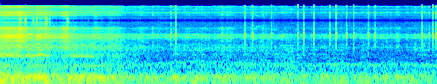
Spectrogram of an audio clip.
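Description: Downhill mountain bike rolling over a dirt track: a low rumble of tyres and wind on the camera's microphone with scattered clicks and rattles. It grows quieter after about the first second.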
